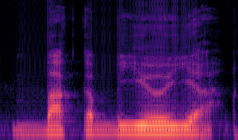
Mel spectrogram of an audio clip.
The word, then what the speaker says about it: Vacaville: What we ended up doing was staying around in small town Vacaville, mm-hmm. – which should be pronounced Bacabuya, B-A, or whatever. It's look, that's Spanish for cow village.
